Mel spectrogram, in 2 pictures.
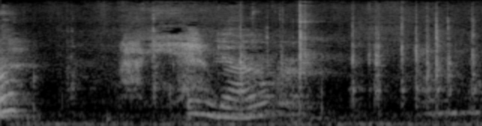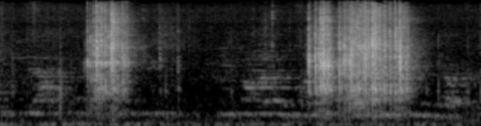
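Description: Plastic LEGO pieces rattling and clicking as a child handles and tilts a LEGO maze board: a short rattle about four seconds in and a longer one near the end. A child's voice is heard briefly about a second in.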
